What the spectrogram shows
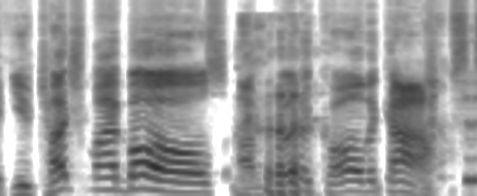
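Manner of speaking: play-acted escalating shout, high, slow and deliberate. Retelling repeating the same words to staff who mention a supervisor, retelling a shout, getting louder. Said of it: "I just started saying it louder and louder".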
